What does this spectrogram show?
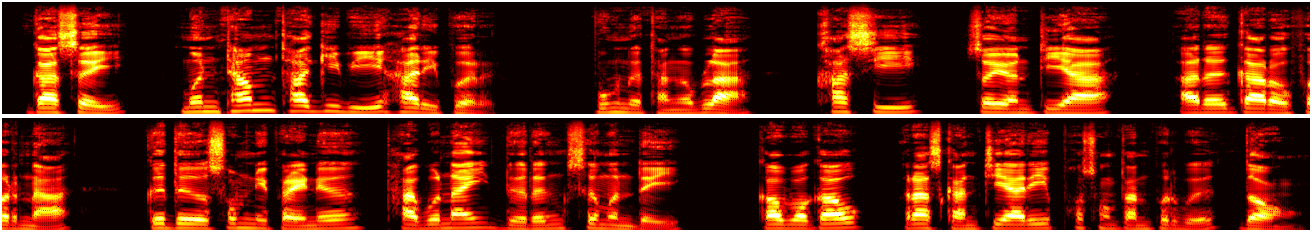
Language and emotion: Bodo, neutral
